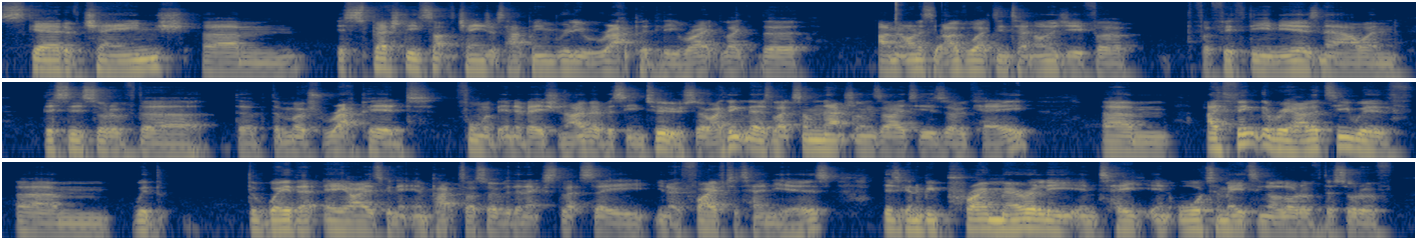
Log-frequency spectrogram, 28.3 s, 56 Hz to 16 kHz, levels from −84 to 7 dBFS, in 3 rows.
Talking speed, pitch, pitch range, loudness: 205 wpm, 100 Hz, 90-110 Hz, -26 LUFS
